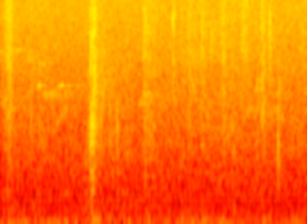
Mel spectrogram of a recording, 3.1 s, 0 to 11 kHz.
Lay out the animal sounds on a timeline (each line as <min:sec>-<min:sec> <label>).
0:00.2-0:00.8 American Robin (Turdus migratorius)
